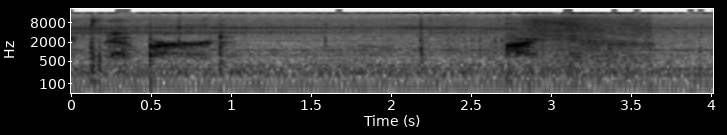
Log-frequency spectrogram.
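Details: Domestic cat named Copper indoors, talking to birds: two short rising chirps about two seconds apart, with soft breathy noise and a steady low room hum underneath.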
